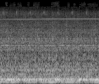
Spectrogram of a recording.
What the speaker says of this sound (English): and then I take and energize the air pump like I've been doing, and I make it run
